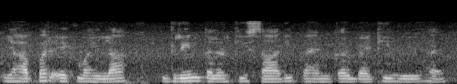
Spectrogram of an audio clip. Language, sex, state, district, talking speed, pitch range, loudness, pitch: Hindi, male, Manipur, Imphal West, 170 wpm, 130-145 Hz, -18 LUFS, 140 Hz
